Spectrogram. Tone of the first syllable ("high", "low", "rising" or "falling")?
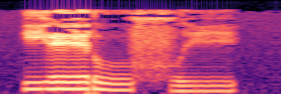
high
